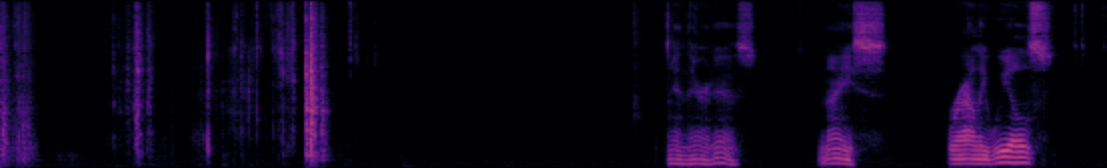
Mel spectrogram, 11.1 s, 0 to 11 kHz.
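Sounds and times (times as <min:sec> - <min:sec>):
plastic packaging crinkling and tearing: 0:01.2 - 0:03.1.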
